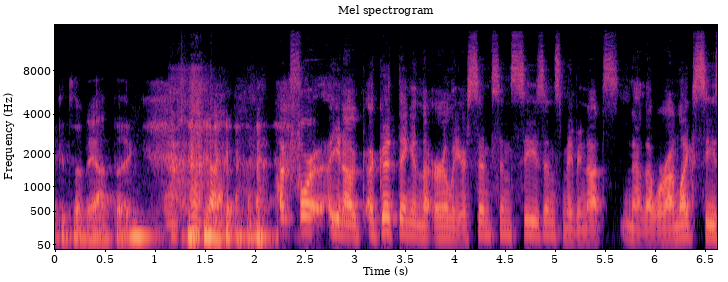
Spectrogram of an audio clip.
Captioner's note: laugh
